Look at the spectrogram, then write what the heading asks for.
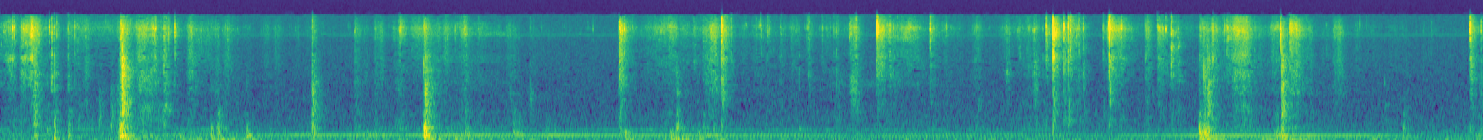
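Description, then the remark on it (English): Quiet shuffling of a deck of game cards, shuffling in a Mythos card before drawing one: soft papery flicks and irregular taps over several seconds, with a faint low drone humming steadily in the background as a police helicopter passes overhead in Bristol. “I'm just going to shuffle it in first.”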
